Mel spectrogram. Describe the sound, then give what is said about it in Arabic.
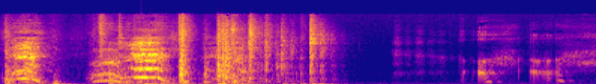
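A door being smashed open by two men: loud, heavy crashing and slamming impacts mixed with strained vocal cries and gasps, then the din drops away to a quieter stretch with faint, brief sounds. “وتحطم الباب”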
